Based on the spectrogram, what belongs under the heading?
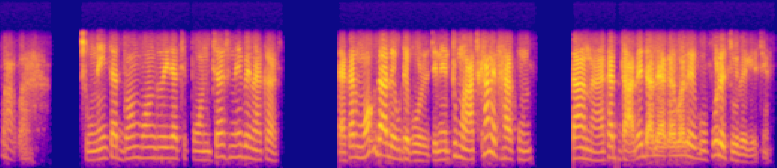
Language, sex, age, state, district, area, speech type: Bengali, female, 30-45, West Bengal, Darjeeling, rural, conversation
